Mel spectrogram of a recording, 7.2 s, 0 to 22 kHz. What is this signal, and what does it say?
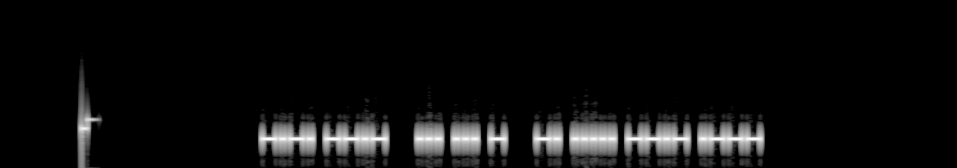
Morse code, heard as a keyed tone, about 36 wpm, 700 Hz. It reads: CQ SST N5QJ
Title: K1USN SST QSO Practice - 35wpm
